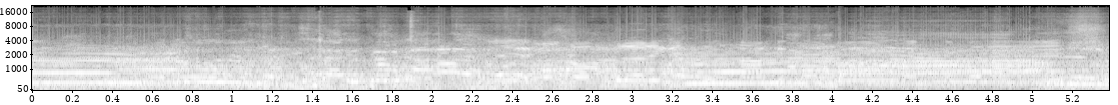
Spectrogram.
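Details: Sahiwal bull cattle at a cattle market in Joypurhat, dated 23/6/25: drawn-out, steady-toned lowing calls repeat across about five seconds, layered over constant crowd chatter and market hubbub.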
